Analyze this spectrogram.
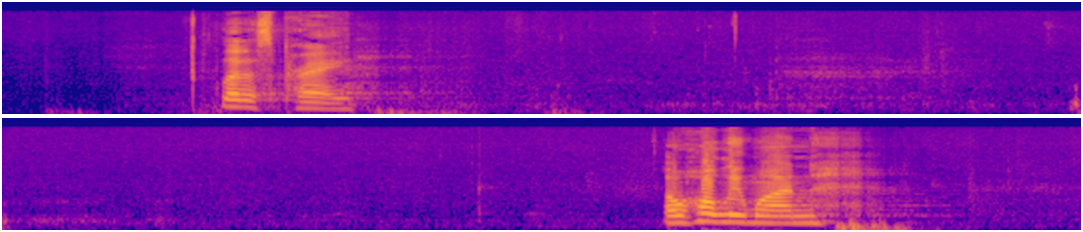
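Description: A woman speaks calmly into a microphone in an echoing room.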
